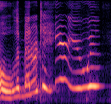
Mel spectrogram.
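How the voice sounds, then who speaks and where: Squeaky and extremely high, this put-on character voice moves at a fairly slow pace with very wide pitch swings. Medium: read story. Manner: sly, falsely sweet.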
